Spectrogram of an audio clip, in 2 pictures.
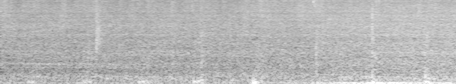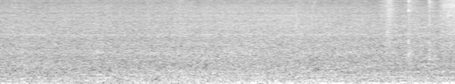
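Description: Steady low hum inside a Bombardier MultiLevel commuter rail coach standing in the station, growing louder about three seconds in. There is one sharp knock a little before that.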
